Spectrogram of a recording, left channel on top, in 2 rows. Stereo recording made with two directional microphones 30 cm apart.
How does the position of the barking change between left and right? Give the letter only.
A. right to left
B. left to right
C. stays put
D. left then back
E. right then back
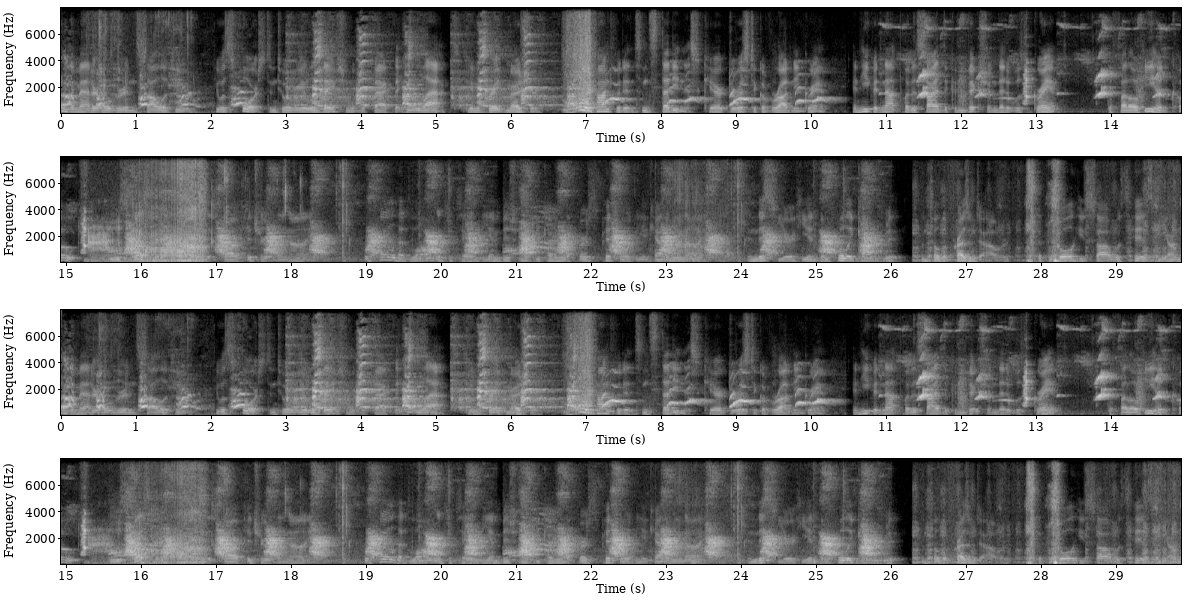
C.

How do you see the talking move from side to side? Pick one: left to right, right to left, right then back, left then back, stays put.
right then back.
